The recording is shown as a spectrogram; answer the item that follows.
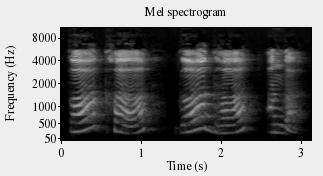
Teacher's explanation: का वर्ग का उच्चारण स्थान कंठ है। कंठ माने गला। इसके जो व्यंजन है गले से बोले जाते हैं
